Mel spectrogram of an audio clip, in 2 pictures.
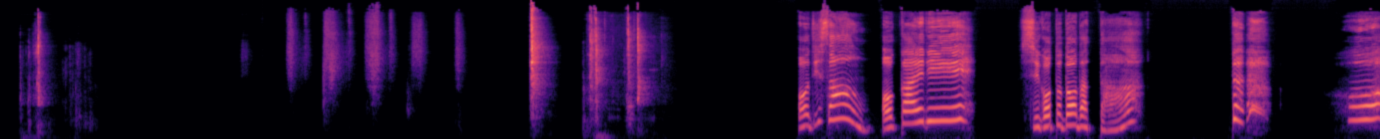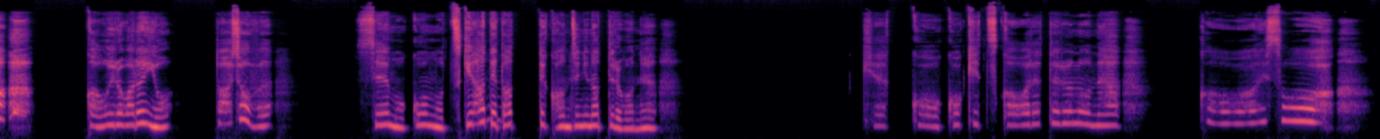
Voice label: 幸福マッサージ, ASMR; 押し掛け姪っ子JKと過すイチャ甘ワンルームライフ

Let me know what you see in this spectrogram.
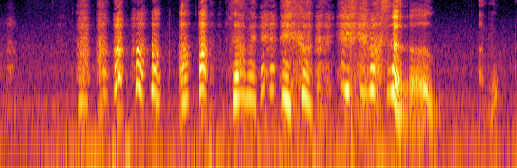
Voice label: セリフ, ASMR; 清楚系ビッチお姉さんの全力潮吹きオナニー; THE FIRST SCENE

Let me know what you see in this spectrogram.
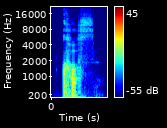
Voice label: カス・強く・極近・左, ASMR

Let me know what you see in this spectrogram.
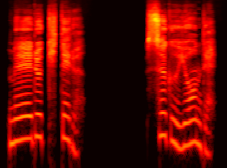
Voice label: メール 受信 ボイス; 春日野穹; 春日野穹のいる生活; KU100バイノーラル

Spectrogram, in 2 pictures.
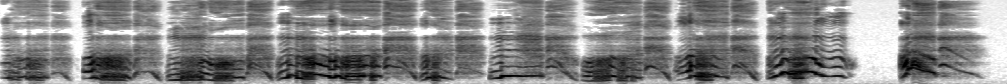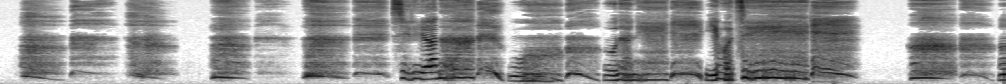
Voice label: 台詞のみ, ASMR; 熟女指導員の秘め事～野外排泄＆フェラチからの精液キス～; 実践!有機肥料の作り方 熟女指導員によるおほ声講習

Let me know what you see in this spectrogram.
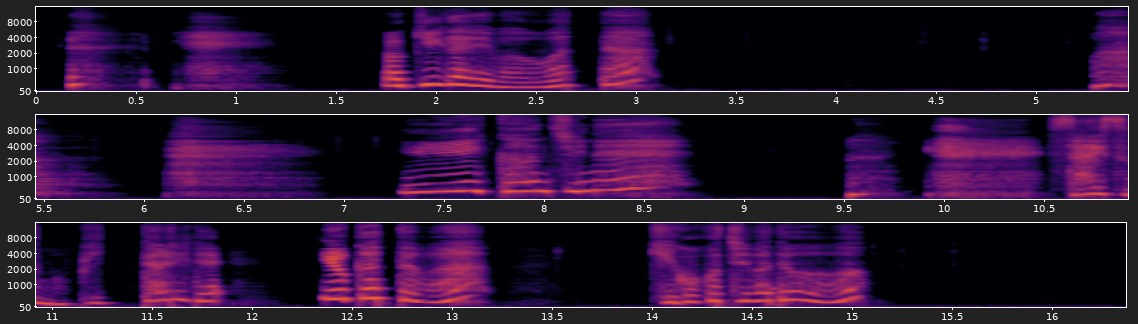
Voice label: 暖炉でぬくぬく甘やかし添い寝; 素股おま◯こでクリイキ射精♪; SEあり

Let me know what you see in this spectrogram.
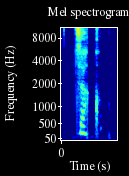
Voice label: ざこ・近・左, ASMR

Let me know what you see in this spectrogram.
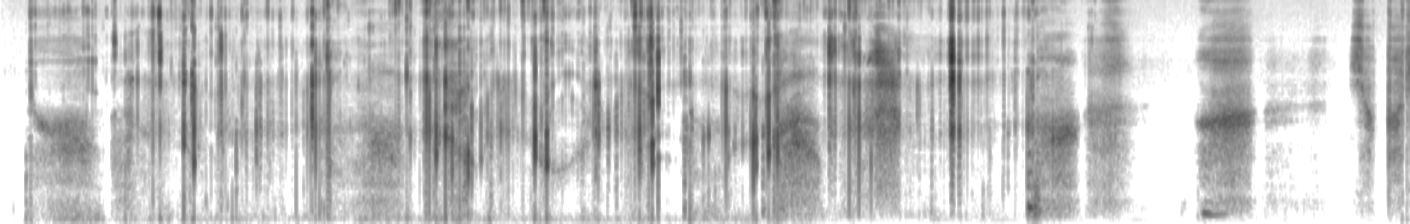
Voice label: シコシコ囁き耳舐め手コキしてみたい; あすきぃきゅーぶ x VOICE LOVER; 幼馴染みのカラダがエロいド陰キャお姉ちゃん

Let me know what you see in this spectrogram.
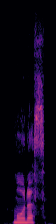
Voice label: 漏らせ・近・右, ASMR

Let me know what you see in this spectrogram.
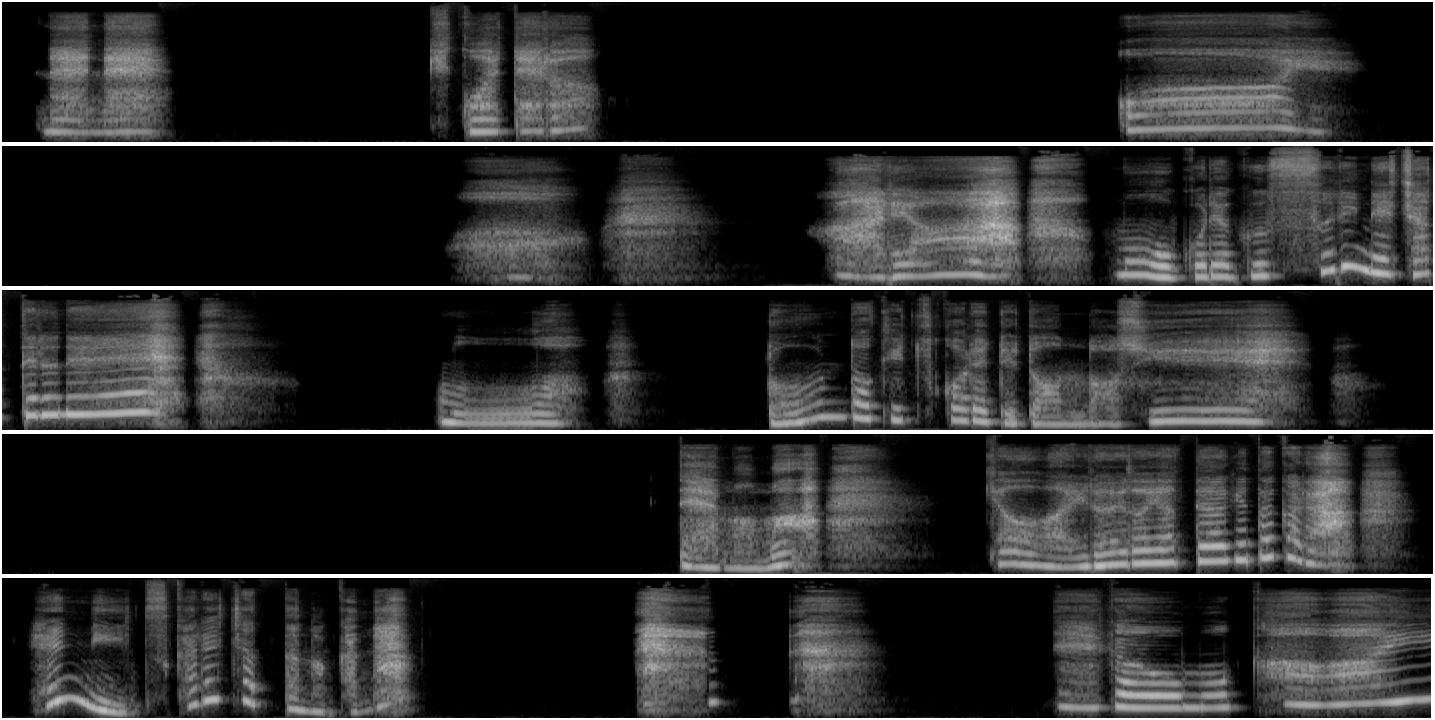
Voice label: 添い寝; 一緒に添い寝っしょ〜♪

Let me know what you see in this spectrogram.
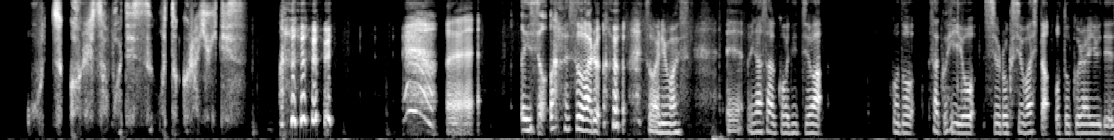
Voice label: フリートーク; クラスの気になるあの子と濃密えっちなスクールライフ

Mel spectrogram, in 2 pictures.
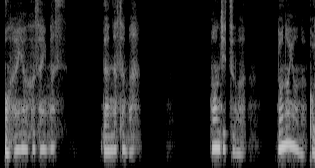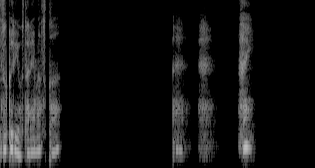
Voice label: ラブラブ目覚まし音声♪; エルザ

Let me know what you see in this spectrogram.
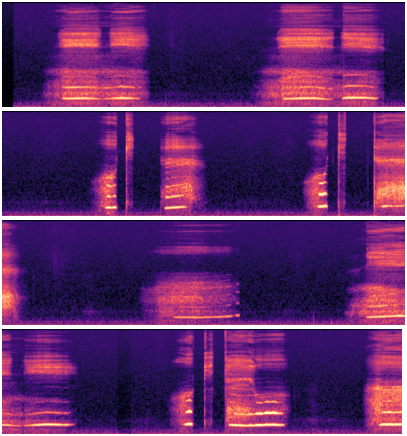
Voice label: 寝起きのフェラチオ, 声がちっちゃすぎるダウナー妹; フゥ

